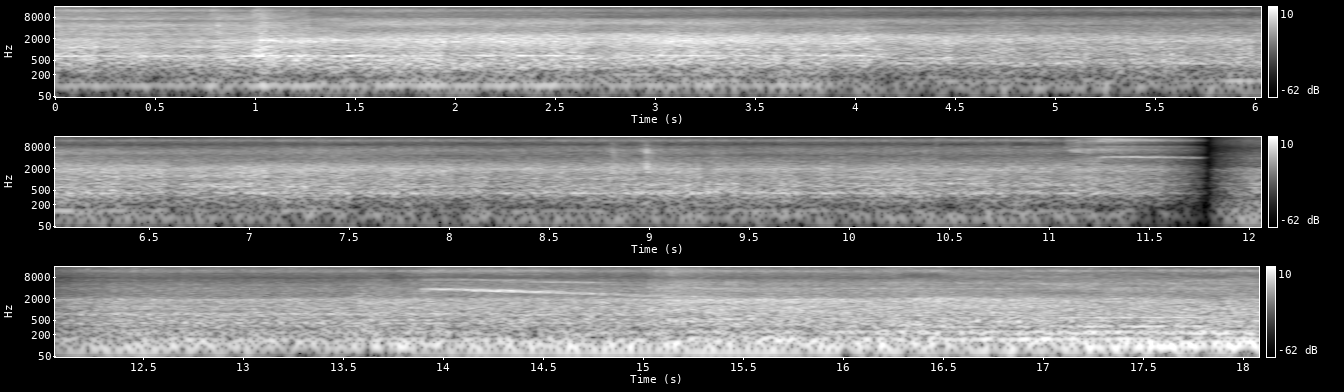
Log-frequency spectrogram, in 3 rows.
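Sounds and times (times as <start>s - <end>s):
diesel train passing: 0.0s - 18.0s.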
